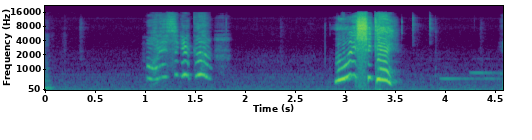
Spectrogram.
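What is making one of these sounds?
A young woman speaks into a headset microphone.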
